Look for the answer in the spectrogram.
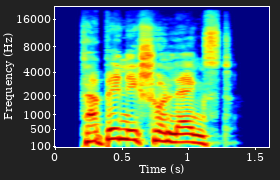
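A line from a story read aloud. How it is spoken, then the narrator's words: Bellowing back. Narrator (German): brüllte Gavin zurück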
